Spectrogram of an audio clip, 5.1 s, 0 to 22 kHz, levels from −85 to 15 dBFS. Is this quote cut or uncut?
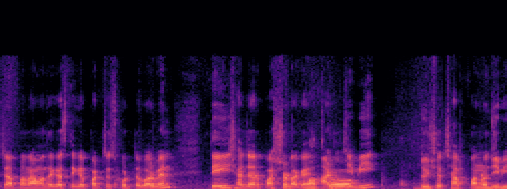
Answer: uncut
